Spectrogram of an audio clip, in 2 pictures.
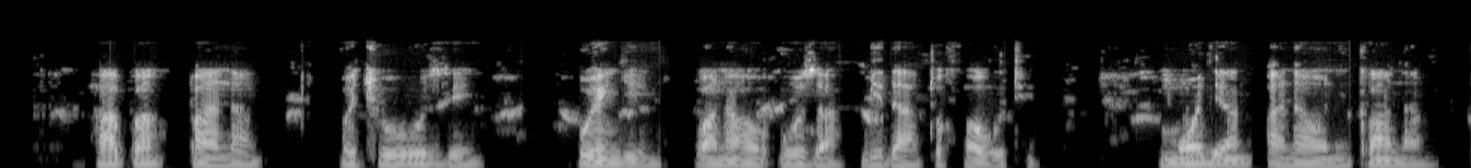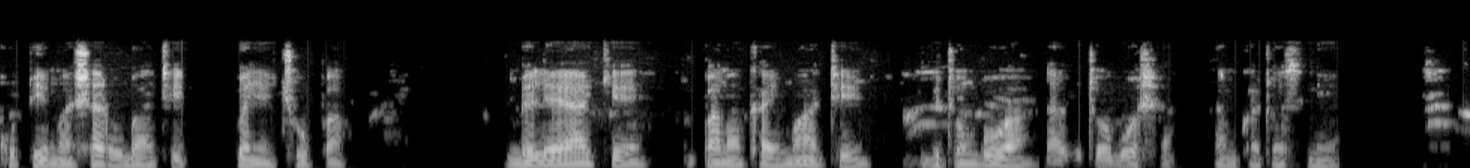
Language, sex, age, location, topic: Swahili, female, 18-24, Mombasa, agriculture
